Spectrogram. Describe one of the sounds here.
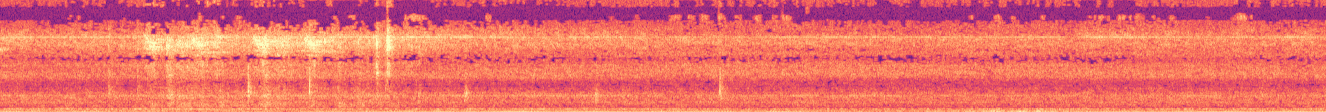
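Video game sounds play quietly from a television.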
